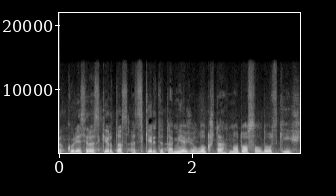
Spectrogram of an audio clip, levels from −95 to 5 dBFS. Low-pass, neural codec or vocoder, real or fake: 14.4 kHz; none; real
